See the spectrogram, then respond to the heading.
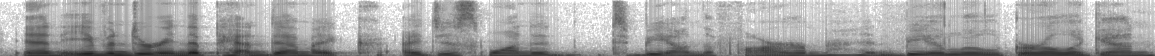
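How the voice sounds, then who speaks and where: Here a woman speaks with an Upper Midwest accent. Her voice is fairly low, its tone dark and mellow. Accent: Upper Midwest American. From rural Iowa. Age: 70s. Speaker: interview guest. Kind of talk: casual interview.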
